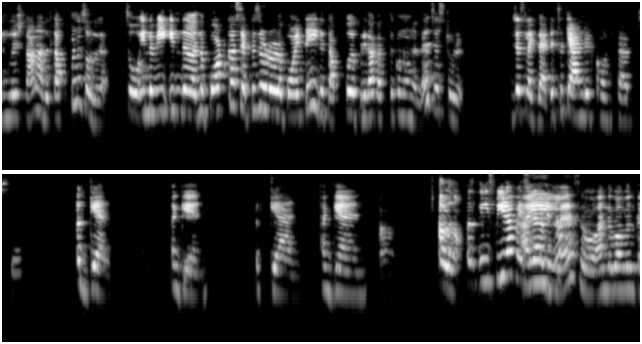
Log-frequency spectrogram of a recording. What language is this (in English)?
Tamil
